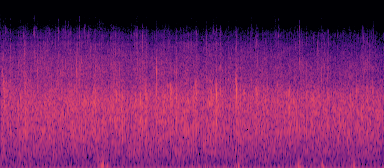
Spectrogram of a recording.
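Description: A church congregation applauds the Lord during a Portuguese-language sermon, giving steady, moderately distant clapping with a constant low hum underneath and a few scattered louder claps.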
